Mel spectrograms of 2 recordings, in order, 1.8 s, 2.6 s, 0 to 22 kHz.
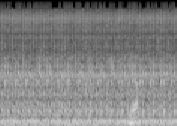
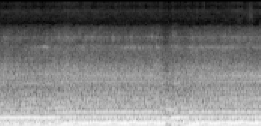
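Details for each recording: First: Takeuchi TB260 mini excavator with Yanmar 4TNV diesel, at low idle after a new electric fuel pump was fitted for bogging under load: steady, even, smooth idle with no misses or knocks. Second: Takeuchi TB260 mini excavator with Yanmar 4TNV diesel: a steady high drone that sags and stumbles under load while the alarm sounds, unable to hold revs. Bogging down from a fuel-related problem.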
